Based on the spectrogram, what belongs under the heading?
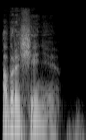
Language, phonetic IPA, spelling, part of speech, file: Russian, [ɐbrɐˈɕːenʲɪje], обращение, noun, Ru-обращение.ogg
- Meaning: 1. conversion, transformation 2. circulation 3. treatment, management, handling 4. manners 5. address, salutation 6. appeal 7. addressee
